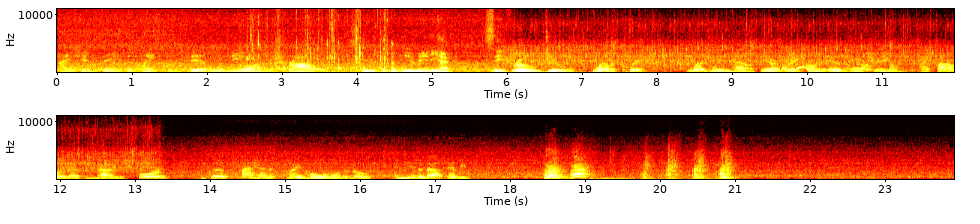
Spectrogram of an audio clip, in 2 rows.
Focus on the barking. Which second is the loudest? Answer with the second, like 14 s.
19 s.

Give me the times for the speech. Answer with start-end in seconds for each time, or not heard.
0.0-17.4.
